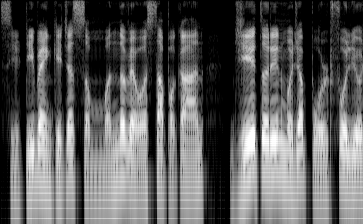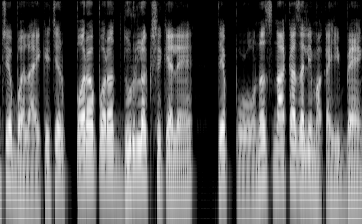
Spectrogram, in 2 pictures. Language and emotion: Goan Konkani, disgusted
